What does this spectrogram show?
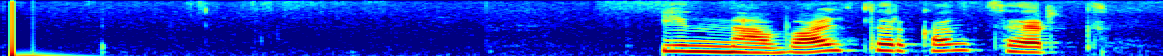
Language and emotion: Russian, neutral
